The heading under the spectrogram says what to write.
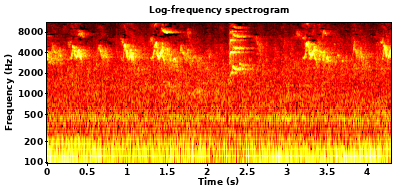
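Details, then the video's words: Flock of wild chopi blackbirds being fed in Cuiabá, Brazil: clipped bright chirps roughly once a second, one sharper burst midway, set against low background rumble. "PÁSSARO PRETO"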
